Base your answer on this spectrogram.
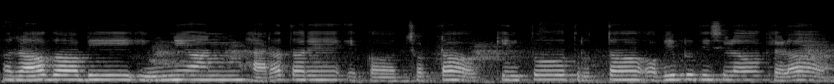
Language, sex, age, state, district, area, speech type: Odia, female, 60+, Odisha, Puri, urban, read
